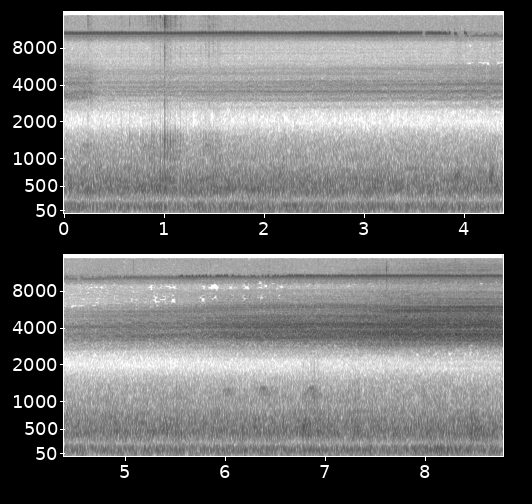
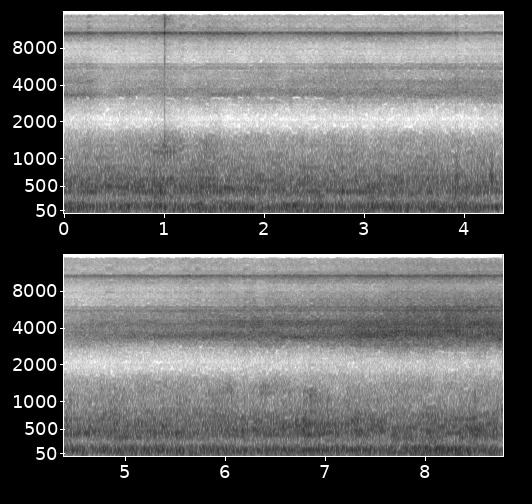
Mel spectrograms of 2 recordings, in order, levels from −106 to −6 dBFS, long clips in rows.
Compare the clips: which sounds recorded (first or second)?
first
